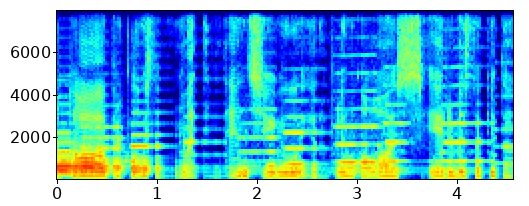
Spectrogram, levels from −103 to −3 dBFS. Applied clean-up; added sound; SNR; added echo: neural mask model RNNoise.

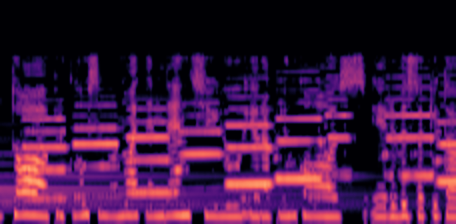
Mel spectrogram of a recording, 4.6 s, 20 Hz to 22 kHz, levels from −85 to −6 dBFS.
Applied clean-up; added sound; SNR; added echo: classical method spectral subtraction.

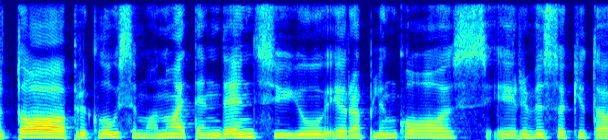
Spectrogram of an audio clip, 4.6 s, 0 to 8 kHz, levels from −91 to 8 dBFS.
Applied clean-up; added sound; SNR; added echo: none; none; none; none.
